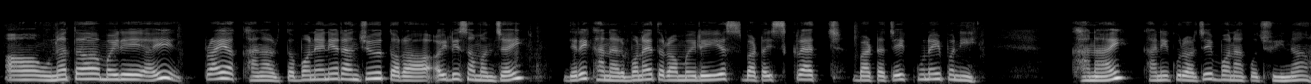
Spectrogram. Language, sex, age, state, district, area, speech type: Nepali, female, 45-60, West Bengal, Darjeeling, rural, spontaneous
